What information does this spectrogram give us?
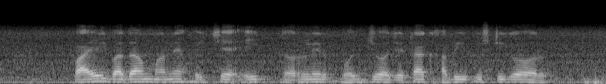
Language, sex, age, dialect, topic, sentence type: Bengali, male, 18-24, Jharkhandi, agriculture, statement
